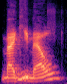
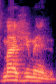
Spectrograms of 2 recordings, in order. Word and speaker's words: Magimel: Maggiml. No, it's Majim, but it's okay.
